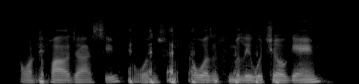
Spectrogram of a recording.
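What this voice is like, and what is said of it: Imitates another person's voice. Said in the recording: “in my Shaq voice.”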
